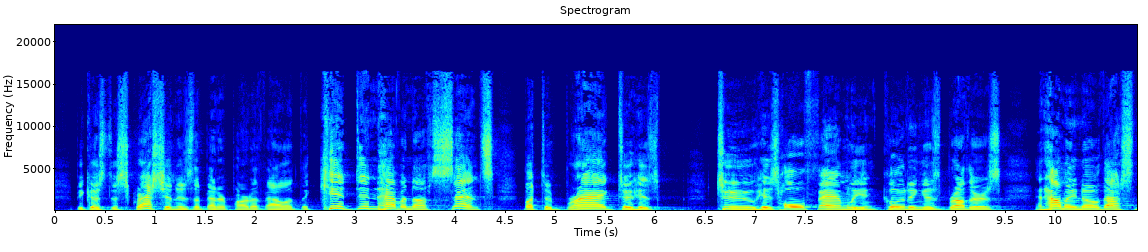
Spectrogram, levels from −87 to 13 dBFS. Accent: American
